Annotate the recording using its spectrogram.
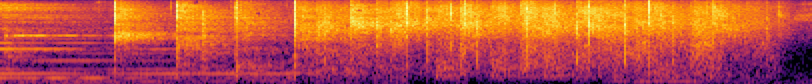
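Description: A short round of applause from a small audience, starting about half a second in and dying away near the end, over the last held note of the song's accompaniment.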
